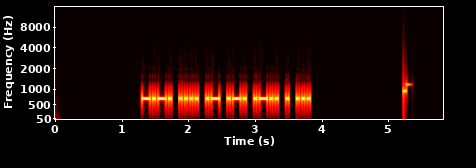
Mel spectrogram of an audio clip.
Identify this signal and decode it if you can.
Morse code, heard as a keyed tone, about 30 wpm, 700 Hz. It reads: CHARLES
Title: USA Common Names - 30wpm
